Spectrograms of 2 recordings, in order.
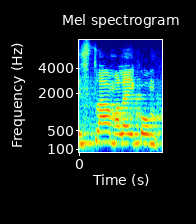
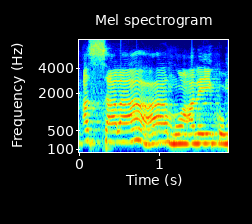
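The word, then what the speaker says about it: السلام عليكم: দেই আছে না নাই অনেকে দেখবেন সালাম দেয় ইসলাম আলাইকুম আছে না নাই আল্লাহর নবী ডাক দিয়ে বলে ও দুনিয়ার উম্মতের দল ইসলাম আলাইকুম সালাম আলাইকুম দেওয়া যাবে না। বরং শুরুতে আলিফটাকে উচ্চারণ করে দিতে হবে। আসসালামু আলাইকুম বলেন আসসালামু আলাইকুম। সুরতে আলিফটাকে উচ্চারণ করে শুদ্ধভাবে সালাম দিবে।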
